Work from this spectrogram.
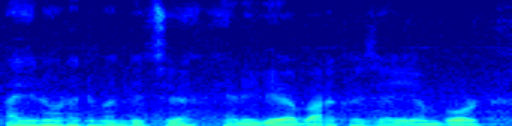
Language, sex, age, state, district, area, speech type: Malayalam, male, 18-30, Kerala, Kollam, rural, spontaneous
